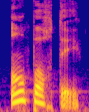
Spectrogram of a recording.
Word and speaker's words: emporter: Emporter, okay, same thing here for the nasal, emporter.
